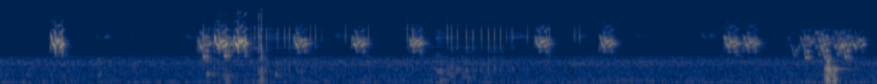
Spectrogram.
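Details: Budgerigar chirps mixed with short scratchy chattering bursts and a brief buzzy trill, closing with a clustered burst and a low knock, over a low steady hum.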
